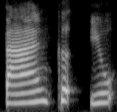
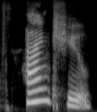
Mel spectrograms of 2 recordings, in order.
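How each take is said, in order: First: The 'th' sound is strong and heavy. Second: The 'th' sound is soft and light. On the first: The speaker calls it wrong. "ऐसे नहीं बोलने का" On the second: The speaker calls it right. "T H जो है बहुत light pronunciation करना है"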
